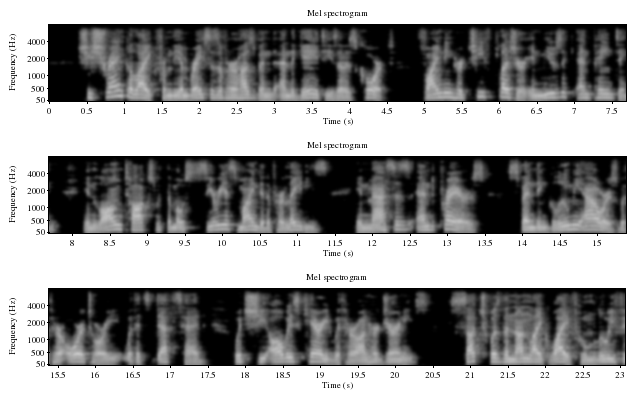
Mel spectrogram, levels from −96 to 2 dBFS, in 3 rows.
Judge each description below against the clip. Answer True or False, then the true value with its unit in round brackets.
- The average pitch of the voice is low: True (130 Hz)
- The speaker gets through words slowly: False (170 wpm)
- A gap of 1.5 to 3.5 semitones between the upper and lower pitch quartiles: False (5.0 semitones)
